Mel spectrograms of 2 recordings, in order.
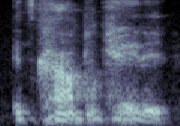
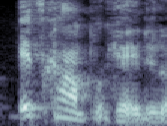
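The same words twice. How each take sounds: First: Hushed repeat; soft exhausted whisper. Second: Said in the usual way. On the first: Retold or imitated. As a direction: breathe it out, pleading.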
